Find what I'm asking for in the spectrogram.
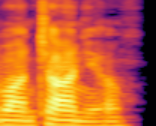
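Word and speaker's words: Montaño: Alicia Montano or Montan? Did I say that right? Alicia Montano? – Okay, yeah, I mean, Alicia Montano is how I say it.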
